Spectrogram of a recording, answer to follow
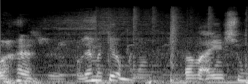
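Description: Men speaking in Samoan, with background music underneath.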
